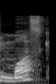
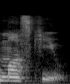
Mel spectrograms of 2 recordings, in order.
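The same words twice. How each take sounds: First: Said in the usual way. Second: ماسکیو with an extra "yu" tacked on the end; mispronounced "mask". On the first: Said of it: "کلمهٔ". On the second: Retold or imitated. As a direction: say ماسکیو as two parts, "mask-yu", imitating a teacher's error.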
